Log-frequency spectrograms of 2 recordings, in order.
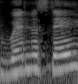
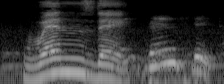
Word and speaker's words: Wednesday: week the day of the mid week is Wednesday not Wednesday but Wednesday absolutely and what we have to remember here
